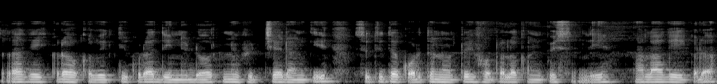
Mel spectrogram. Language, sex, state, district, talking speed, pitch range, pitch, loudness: Telugu, male, Andhra Pradesh, Sri Satya Sai, 160 wpm, 110-115 Hz, 110 Hz, -17 LUFS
